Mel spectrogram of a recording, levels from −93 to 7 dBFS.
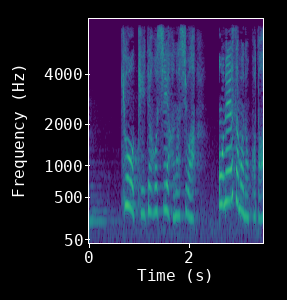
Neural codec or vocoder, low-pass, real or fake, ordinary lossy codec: none; 7.2 kHz; real; none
